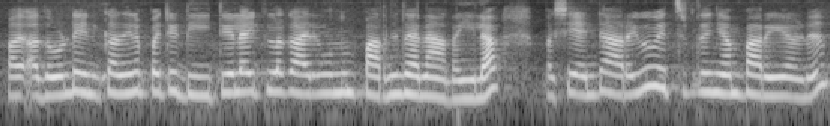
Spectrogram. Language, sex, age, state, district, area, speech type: Malayalam, female, 18-30, Kerala, Thrissur, urban, spontaneous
